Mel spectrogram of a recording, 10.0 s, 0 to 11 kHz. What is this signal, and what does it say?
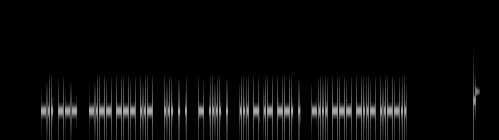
Morse code, heard as a keyed tone, about 34 wpm, 700 Hz. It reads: DO YOU SEE THE STAGE BOX?
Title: Sentences from Top 1200 Words 35wpm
